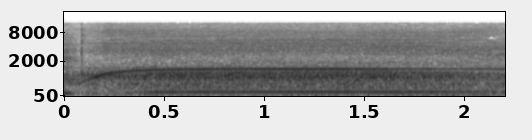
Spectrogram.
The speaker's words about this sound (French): il se fit plaisir avec un sèche-cheveux volumisant. Pour avoir un style au poil.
